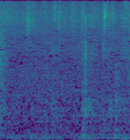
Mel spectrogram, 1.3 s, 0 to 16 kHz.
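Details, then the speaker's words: Late-1960s Toshiba 8M 390 AM radio bought as junk: faint, irregular light taps and clicks as the set is moved, from the loose antenna flopping about inside the case. "Alright, well, actually curiosity got the better of me here, so I think you can hear something rattling around in there. I'm not sure that something's supposed to be rattling around in there."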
